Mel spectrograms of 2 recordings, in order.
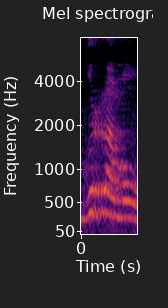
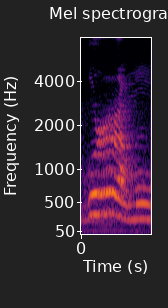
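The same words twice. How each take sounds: First: గుర్రము with a short double r; ordinary double r. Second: గుర్రము with a long, vibrating rr; vibrating bandi-ra. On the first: Teacher shows pupils the word without bandi-ra, short rr in గుర్రము. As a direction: keep the rr in గుర్రము compact. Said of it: "బనిరా రాకుండా". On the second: Teacher shows pupils the vibration, long trilled rr in గుర్రము. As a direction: roll the rr hard in గుర్రము. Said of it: "vibrations తెలుసు కదనా". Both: Shown as a demonstration.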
